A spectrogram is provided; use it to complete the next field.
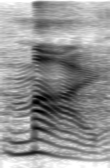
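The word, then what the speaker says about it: mei: much more ancient root which could be pronounced my m-e-i and i want to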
